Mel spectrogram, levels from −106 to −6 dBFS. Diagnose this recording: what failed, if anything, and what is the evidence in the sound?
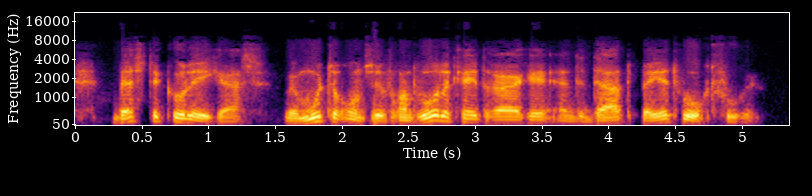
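Network loss covered by the codec: this is a lost packet rebuilt from error correction. From 0.47 to 0.57 s, just before "collega's we moeten onze", the speech turns briefly rougher and noisier but never breaks. About 60 ms was rebuilt, which fits three 20 ms packets lost and each replaced by the low-bitrate copy carried in the following packet. The continuity tells it apart from a dropout, which leaves silence, and from plain concealment, which smears or fades rather than keeping real, coarse detail.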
